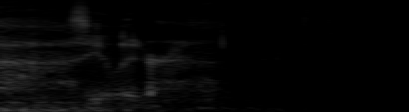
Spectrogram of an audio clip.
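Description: Faint, whispery voice sounds fading out over about a second and a half, with a small click partway through, then the sound cuts to silence.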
